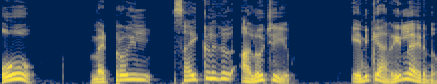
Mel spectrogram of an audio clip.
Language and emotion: Malayalam, surprised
